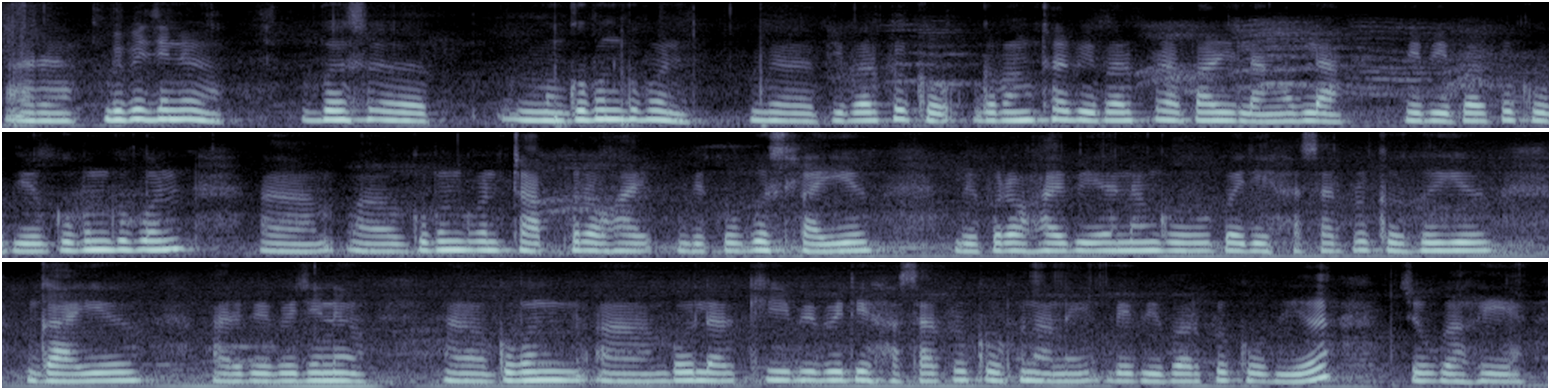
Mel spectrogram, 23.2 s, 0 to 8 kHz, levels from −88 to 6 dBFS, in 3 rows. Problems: low volume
